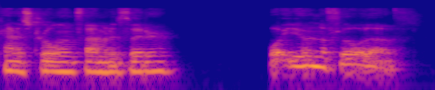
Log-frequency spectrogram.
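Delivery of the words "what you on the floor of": put-on British accent, higher and louder. Retelling a nurse's question after a fall to the floor: imitating a british accent. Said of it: "that's a fantastic British accent up there".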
